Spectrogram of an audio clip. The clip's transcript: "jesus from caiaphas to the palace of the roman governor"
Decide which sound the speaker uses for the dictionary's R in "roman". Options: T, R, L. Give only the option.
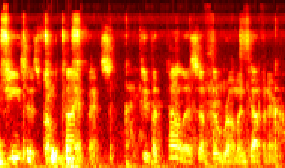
R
